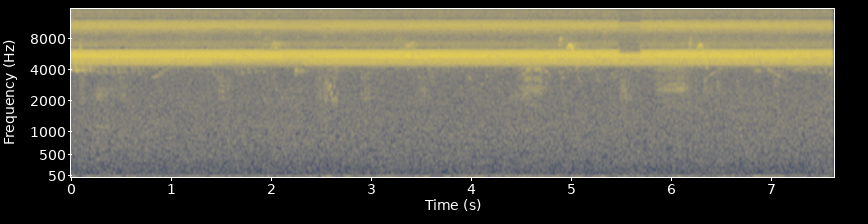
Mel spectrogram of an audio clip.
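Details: A nature recording of crickets holding an unbroken shrill trill throughout. Brief faint bird notes sound underneath, and the low murmur of a mill runs in the background.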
